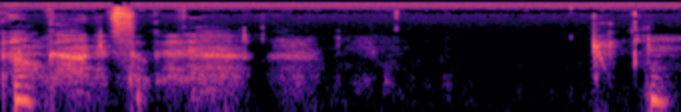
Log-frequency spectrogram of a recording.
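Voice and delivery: breathy sigh of pleasure; hushed, swooning murmur; breathless pleasure. Acted. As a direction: let it fall away into a whisper. Acted passion during a kiss.

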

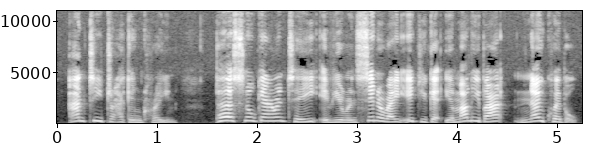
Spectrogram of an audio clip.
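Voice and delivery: high, loud cockney-ish hawker; street hawker voice. Acted. Dibbler greets the Captain, high hawker voice. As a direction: sidle up like a spiv.

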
